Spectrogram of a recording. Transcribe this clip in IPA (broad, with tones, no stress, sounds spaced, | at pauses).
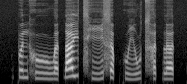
p ɵ˧ n h uː˨ w ɐ˨˥ t̚ aː˥ j t͡sʰ iː˨˥ s ɐ˧ p̚ kʷ iː˨˥ w t͡sʰ ɐ˧ t̚ l ɐ˧ t̚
